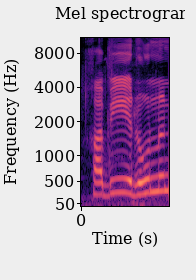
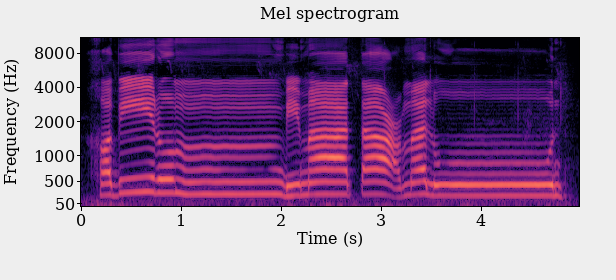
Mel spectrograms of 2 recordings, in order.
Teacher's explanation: تنوین کے بعد با آ جائے تو وہاں پر اقلاب ہوتا ہے، یعنی اس با کو میم کے ساتھ بدل دیتے ہیں تو ہو جاتا ہے خبیرم، خبیرن نہیں بلکہ اس میم کے ساتھ ملا کر پڑھیں گے خبیرم بما تعملون۔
